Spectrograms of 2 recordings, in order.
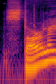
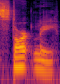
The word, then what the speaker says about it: Starly: did catch just asked starly is that how you say it yeah storyline keep thinking it's startly but uh yeah so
